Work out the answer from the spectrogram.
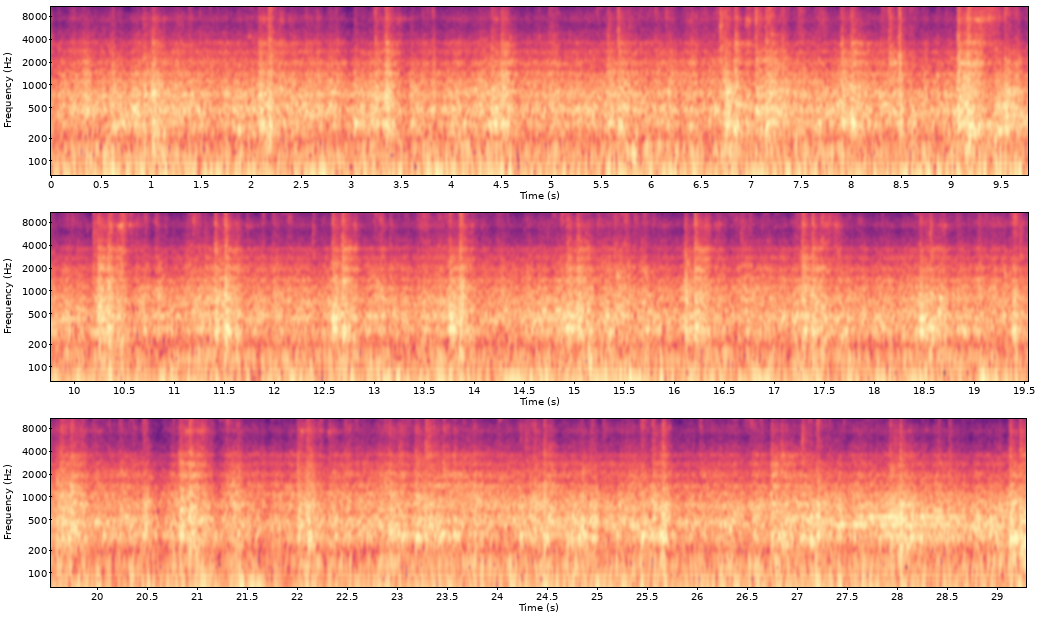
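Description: Diesel railcar on the JR Senmo Line running steadily along the track, heard from inside the car at its rear end: a constant rumble of engine and wheels with the clickety-clack of wheels passing over rail joints.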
